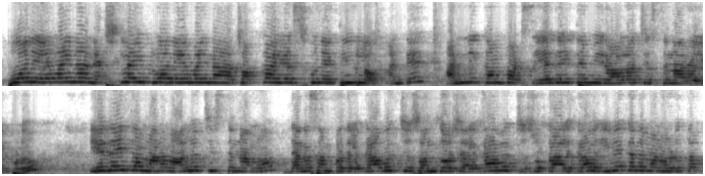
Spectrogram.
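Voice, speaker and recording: A woman's voice: extremely high pitch, steady tone, brisk, fairly bright tone. A woman giving a devotional talk to a gathering. She talks earnestly and keeps putting questions to her listeners. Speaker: spiritual speaker. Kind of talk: devotional talk with sung verses. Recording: echoey, distant, dull hall recording.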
